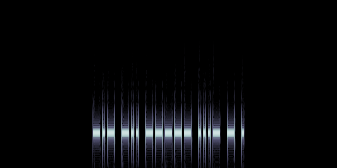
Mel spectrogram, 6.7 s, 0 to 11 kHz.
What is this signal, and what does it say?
Morse code, heard as a keyed tone, about 25 wpm, 700 Hz. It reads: KD0VTE
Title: USA Call Signs - 6 Characters - Repeated 3x - 25wpm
